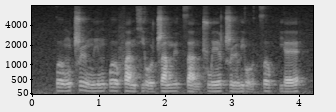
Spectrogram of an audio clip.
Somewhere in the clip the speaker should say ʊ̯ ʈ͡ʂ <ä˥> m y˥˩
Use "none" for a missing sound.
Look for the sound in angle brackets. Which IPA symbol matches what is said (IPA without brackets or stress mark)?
ä˧˥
